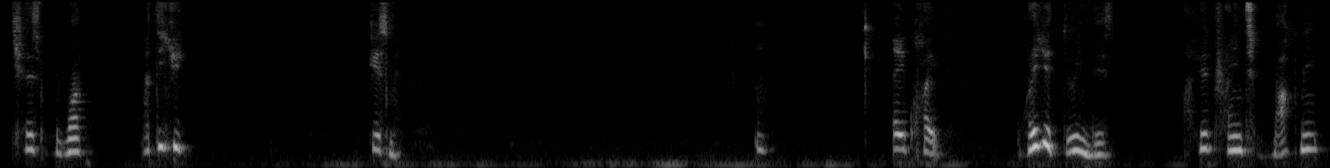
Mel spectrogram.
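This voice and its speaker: A woman playing a guarded but tender villain in an intimate ASMR roleplay, speaking in a halting, emotional, breathy way. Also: medium pitch, animated, mellow, full character voice. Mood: flustered. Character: tender, guarded villain woman confessing love to her rival. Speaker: voice actor.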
